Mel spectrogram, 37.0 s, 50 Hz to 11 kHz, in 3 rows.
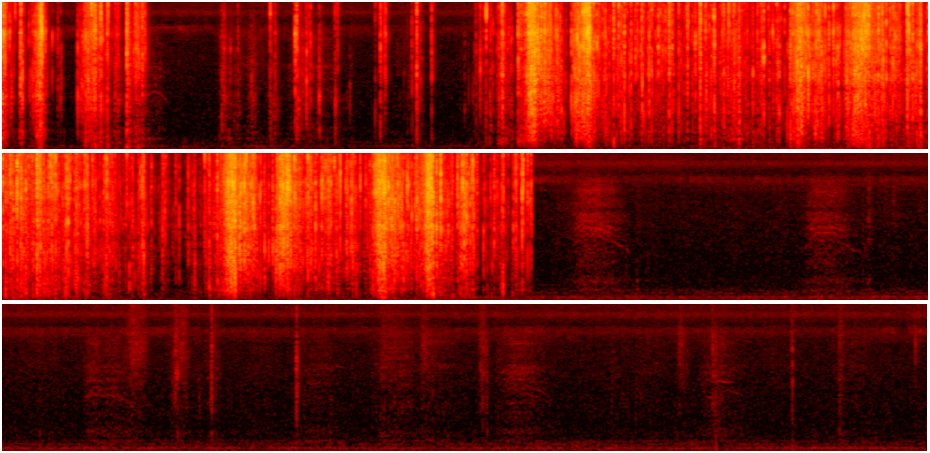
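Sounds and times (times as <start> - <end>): plastic bags crinkling: 0.0 - 2.0, 2.9 - 19.4.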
